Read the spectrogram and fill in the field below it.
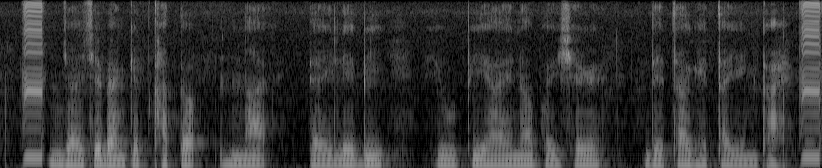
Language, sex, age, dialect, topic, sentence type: Marathi, male, 25-30, Varhadi, banking, question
